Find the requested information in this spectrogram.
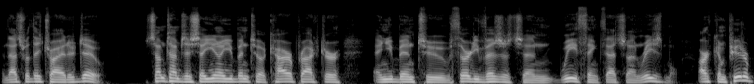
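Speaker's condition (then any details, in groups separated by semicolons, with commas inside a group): No condition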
